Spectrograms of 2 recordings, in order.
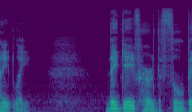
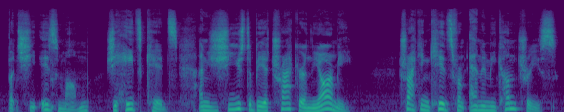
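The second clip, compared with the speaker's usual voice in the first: put-on higher-pitched, earnest kid voice; a kid pleading the case; insistent child Marty; 6 semitones higher than usual. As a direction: protest to mum, pitched up.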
